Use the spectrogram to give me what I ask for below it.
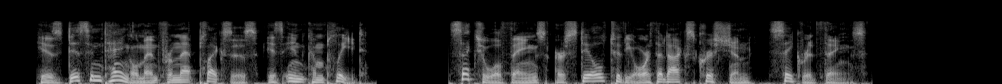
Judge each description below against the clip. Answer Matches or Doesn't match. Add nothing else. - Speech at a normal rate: Doesn't match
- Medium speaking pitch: Doesn't match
